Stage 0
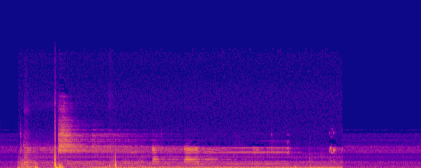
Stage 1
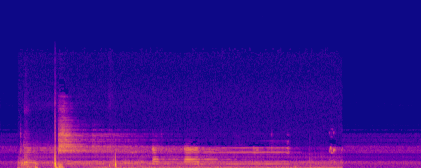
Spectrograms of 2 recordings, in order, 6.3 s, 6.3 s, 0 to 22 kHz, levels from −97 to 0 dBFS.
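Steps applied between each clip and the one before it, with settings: FFT filter 100 Hz 0 dB, 330 Hz +5 dB, 730 Hz +15 dB, 1.4 kHz +8 dB; trim -8 dB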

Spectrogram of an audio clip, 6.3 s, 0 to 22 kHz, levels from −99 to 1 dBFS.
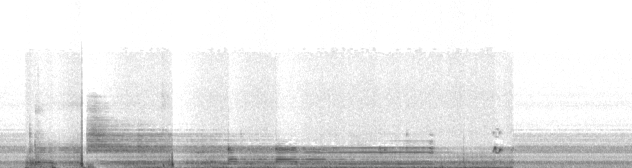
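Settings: compression 3:1, threshold -40 dBFS, peak gain reduction 21 dB; trim +3.5 dB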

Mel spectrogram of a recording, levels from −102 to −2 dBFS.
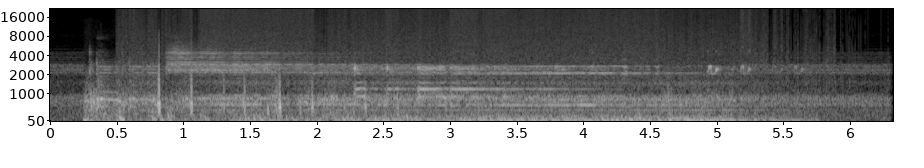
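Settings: echo from a far wall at 110 m, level -9 dB; bit-crushed delay 243 ms, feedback 35%, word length 8-bit, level -4.5 dB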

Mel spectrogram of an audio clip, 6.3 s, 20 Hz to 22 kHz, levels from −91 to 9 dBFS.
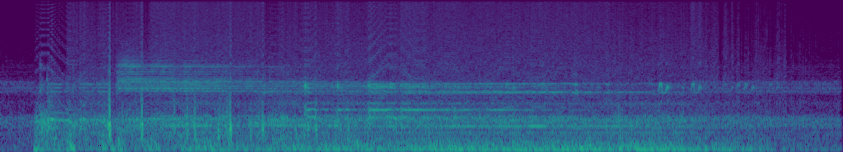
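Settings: in parallel at -11 dB: decimation with a swept rate 18×, swing 60% 2.3 Hz; on the sum: echo from a far wall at 100 m, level -11 dB

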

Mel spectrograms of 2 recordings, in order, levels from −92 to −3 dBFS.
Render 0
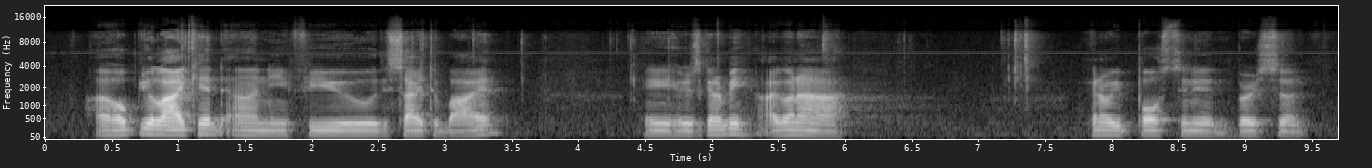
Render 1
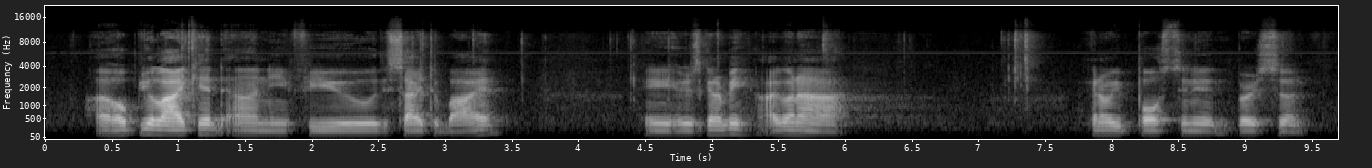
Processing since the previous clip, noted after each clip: high-pass 340 Hz 12 dB/octave; trim -7 dB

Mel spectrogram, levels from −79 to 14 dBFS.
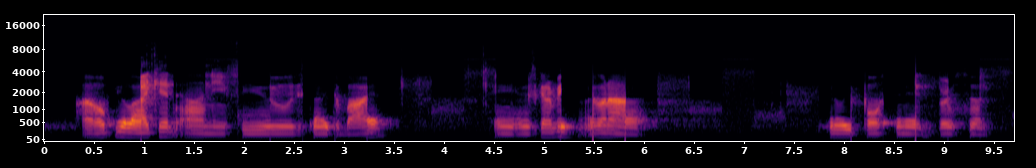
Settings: step-sequenced low-pass 3.1 Hz 370–4000 Hz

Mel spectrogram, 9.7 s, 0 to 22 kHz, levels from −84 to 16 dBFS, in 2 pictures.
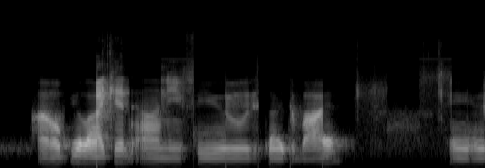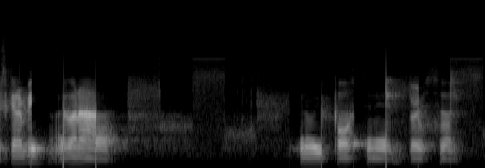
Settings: no audible change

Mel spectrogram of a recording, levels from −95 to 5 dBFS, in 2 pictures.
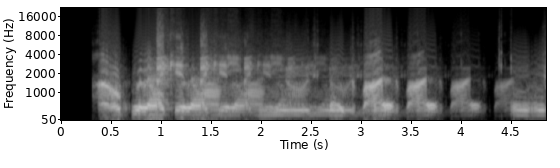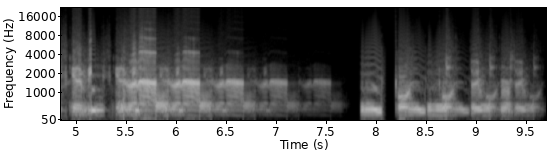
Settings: crossover distortion -49.5 dBFS; on a send: feedback delay 437 ms, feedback 34%, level -6 dB; on the sum: saturation -26 dBFS, distortion -8 dB; trim +6 dB

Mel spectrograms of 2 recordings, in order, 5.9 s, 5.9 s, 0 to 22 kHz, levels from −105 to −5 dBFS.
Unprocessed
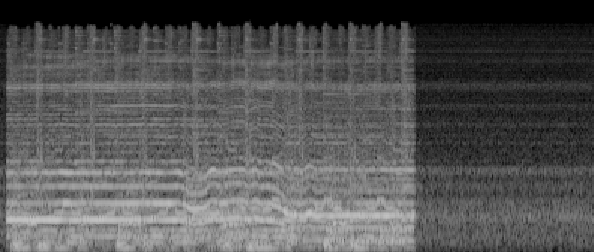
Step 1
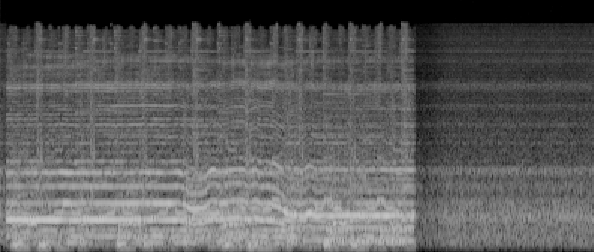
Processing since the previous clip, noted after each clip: high-pass 110 Hz 24 dB/octave; bass shelf 170 Hz +3 dB; upward compressor, threshold -38 dBFS; trim +1 dB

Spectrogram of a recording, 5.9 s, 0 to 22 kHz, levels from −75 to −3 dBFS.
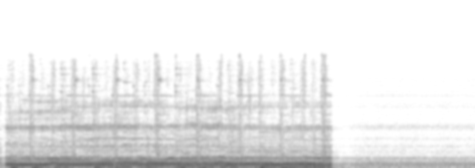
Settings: reverberation RT60 1.7 s, pre-delay 4 ms, DRR 14 dB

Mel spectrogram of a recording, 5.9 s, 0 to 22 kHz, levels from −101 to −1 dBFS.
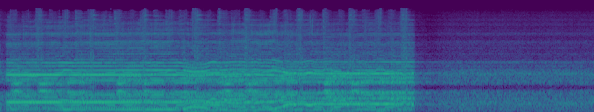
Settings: ring modulator 890 Hz; trim -5.5 dB

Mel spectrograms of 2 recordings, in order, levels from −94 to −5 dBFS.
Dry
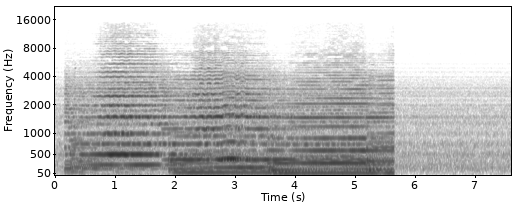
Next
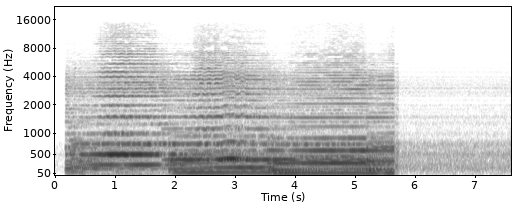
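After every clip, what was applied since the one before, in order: gate -40 dBFS, range -23 dB; reverse; upward compressor, threshold -40 dBFS; reverse; high-order bell 1.5 kHz -12 dB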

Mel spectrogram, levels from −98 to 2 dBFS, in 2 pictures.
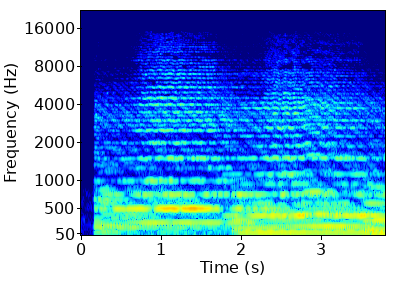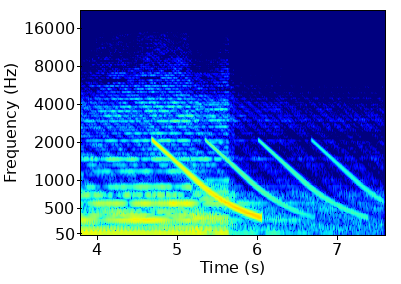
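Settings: painted sound fall, 4.69–6.07 s, 330–2100 Hz -25 dBFS; feedback delay 664 ms, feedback 49%, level -23.5 dB; Shepard-style flanger falling 1.1 Hz

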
